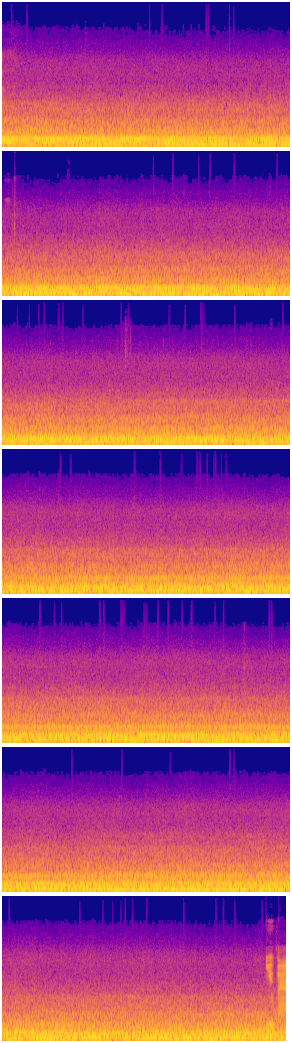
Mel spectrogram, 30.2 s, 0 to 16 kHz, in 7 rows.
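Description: BMW M5 Competition's twin-turbo V8 cruising steadily at highway speed: a constant low drone mixed with tyre and road noise. A faint steady hum joins in for a stretch in the middle.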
